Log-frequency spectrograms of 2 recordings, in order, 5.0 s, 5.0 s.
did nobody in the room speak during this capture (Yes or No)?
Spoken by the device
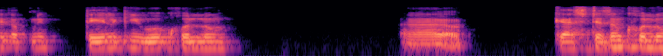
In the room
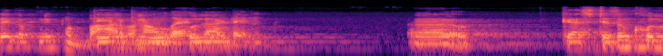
No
